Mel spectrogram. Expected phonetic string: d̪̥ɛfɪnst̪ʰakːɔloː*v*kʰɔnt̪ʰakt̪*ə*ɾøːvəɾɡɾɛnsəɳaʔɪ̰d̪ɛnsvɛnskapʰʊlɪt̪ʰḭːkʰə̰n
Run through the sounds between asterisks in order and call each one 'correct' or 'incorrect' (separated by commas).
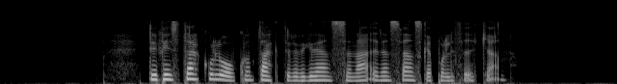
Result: correct, correct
